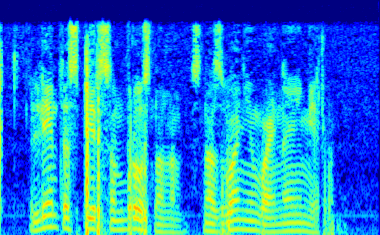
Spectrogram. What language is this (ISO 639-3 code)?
rus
